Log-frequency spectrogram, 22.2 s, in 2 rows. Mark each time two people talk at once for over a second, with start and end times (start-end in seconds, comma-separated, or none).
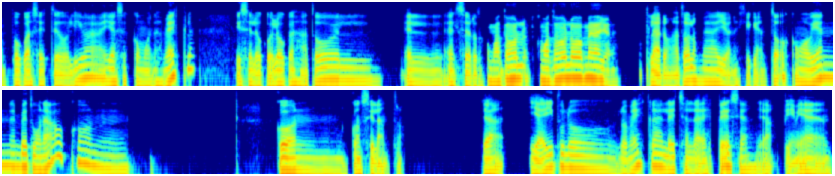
none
